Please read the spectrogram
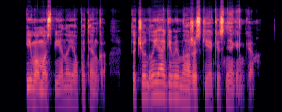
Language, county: Lithuanian, Vilnius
